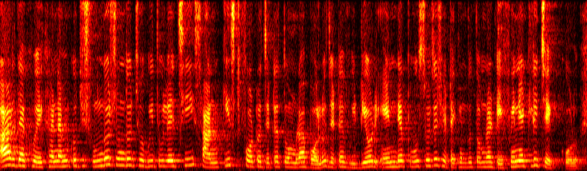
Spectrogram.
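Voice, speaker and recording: A squeaky excited pet dog. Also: female voice, quick pace, hardly any pauses, a little hiss or hum. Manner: bubbly, chattering storyteller. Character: excited young pet dog on first trip. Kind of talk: playful dog-voice narration for a pet vlog.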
